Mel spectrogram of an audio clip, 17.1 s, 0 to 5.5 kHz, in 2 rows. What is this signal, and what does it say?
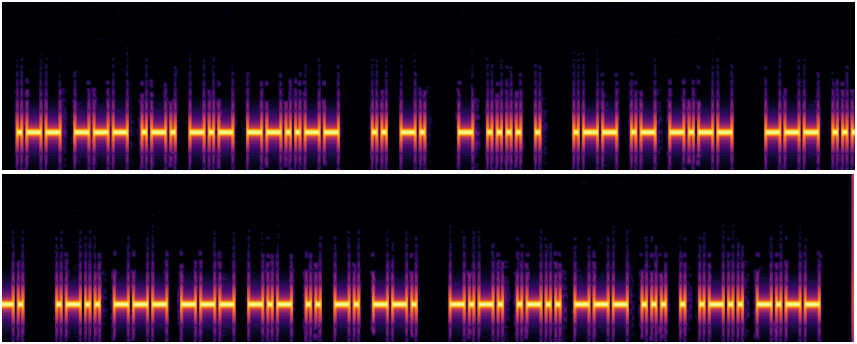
Morse code, heard as a keyed tone, about 25 wpm, 600 Hz. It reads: WORK, IN THE WAY OF LOOKING CLOSELY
